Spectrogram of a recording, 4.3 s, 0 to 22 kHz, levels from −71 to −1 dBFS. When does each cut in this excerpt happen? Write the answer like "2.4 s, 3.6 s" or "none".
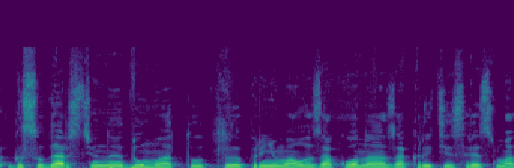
none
